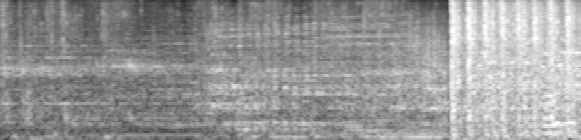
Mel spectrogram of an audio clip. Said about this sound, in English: Bullets are moving.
